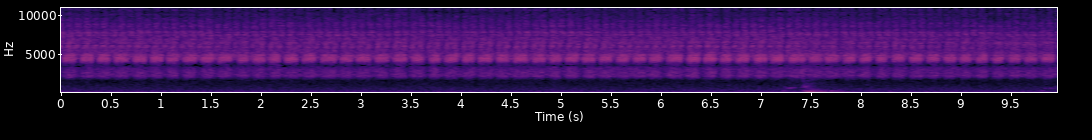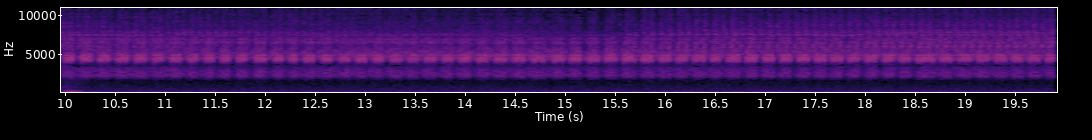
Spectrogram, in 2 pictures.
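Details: Cicadas singing in a lavender field: a dense, continuous high buzzing drone pulsing about three times a second, steady throughout, with two faint low sliding sounds briefly in the middle.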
